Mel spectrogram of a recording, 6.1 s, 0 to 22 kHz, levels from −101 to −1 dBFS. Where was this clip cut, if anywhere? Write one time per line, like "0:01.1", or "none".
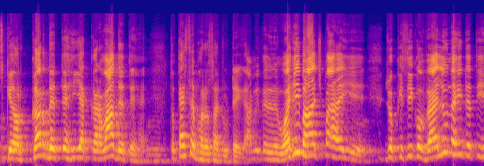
0:03.2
